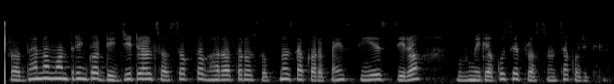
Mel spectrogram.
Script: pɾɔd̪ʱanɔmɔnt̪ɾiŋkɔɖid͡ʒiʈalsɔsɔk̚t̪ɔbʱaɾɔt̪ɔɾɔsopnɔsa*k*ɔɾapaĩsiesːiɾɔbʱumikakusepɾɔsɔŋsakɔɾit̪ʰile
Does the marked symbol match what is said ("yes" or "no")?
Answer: yes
